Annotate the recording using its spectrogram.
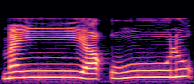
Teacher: میں اور غنہ جو کرنا ہے وہ اس کی وجہ سے، نون اور یا کے ملنے کی وجہ سے. مئی یقولو، قو کو کھینچیں گے واو مدہ کی وجہ سے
